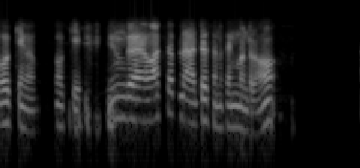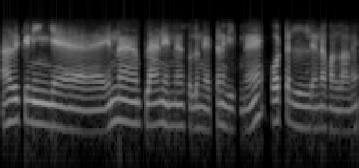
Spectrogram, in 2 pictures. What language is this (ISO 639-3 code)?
tam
